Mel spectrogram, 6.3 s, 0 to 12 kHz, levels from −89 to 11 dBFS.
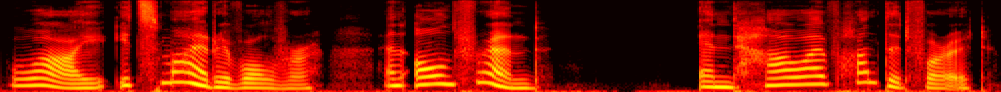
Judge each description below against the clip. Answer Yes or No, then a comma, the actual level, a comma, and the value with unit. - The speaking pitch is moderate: No, high, 230 Hz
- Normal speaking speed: No, slow, 125 wpm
